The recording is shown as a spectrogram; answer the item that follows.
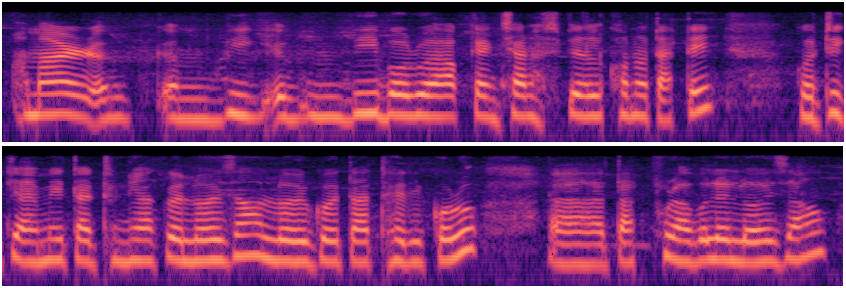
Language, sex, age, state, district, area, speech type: Assamese, female, 30-45, Assam, Udalguri, rural, spontaneous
